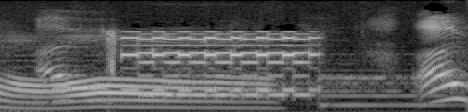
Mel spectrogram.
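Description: Mobile phone ringing: a rapid electronic warbling ringtone that starts about half a second in and breaks off about a second later, over a drawn-out voice.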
